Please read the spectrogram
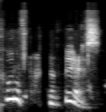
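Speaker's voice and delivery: high incredulous who the fuck; mock baffled squeak; retold disbelief.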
